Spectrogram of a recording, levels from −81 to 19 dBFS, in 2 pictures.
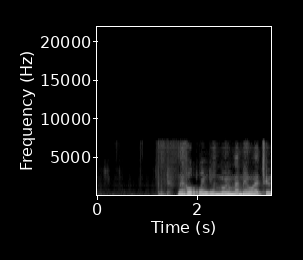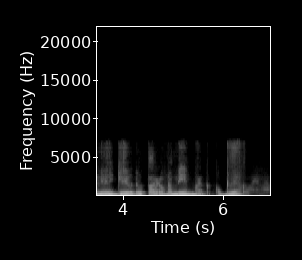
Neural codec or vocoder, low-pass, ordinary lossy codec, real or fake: codec, 16 kHz, 0.5 kbps, FreqCodec, larger model; 7.2 kHz; none; fake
